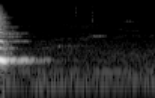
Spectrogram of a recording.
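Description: A man's preaching voice, intoned on a steady pitch, holds and fades out its last word in the first half second, then near silence with only a faint low room hum.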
